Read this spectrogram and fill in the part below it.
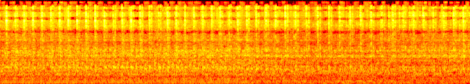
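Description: A sewing machine runs steadily, stitching a three-layer fabric face mask with a constant close mechanical whir and rapid needle rhythm that holds throughout, with no talking.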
